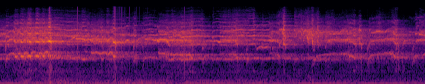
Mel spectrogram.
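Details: Peregrine falcon at a water-tower nest box in Orange, New South Wales, Australia, calling angrily at its mate for not bringing breakfast, in November; loud, harsh, rapidly repeated squealing wails, high-pitched and continuous, with occasional sharp clicks.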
